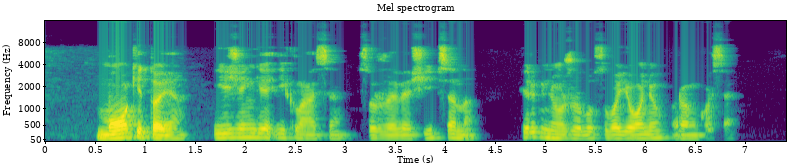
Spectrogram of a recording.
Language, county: Lithuanian, Kaunas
